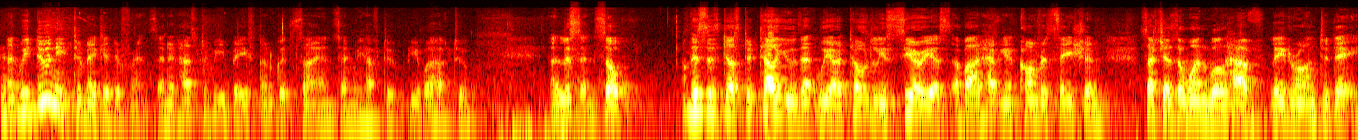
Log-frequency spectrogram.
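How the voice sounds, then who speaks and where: In a very deep, low pitch, a woman speaks at a fairly quick pace with ordinary pitch variation and big swings in loudness. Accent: Hungarian. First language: Hungarian. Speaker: moderator. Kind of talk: panel introduction.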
